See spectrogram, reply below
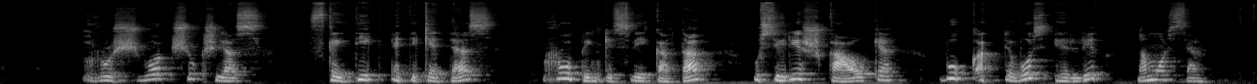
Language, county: Lithuanian, Panevėžys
